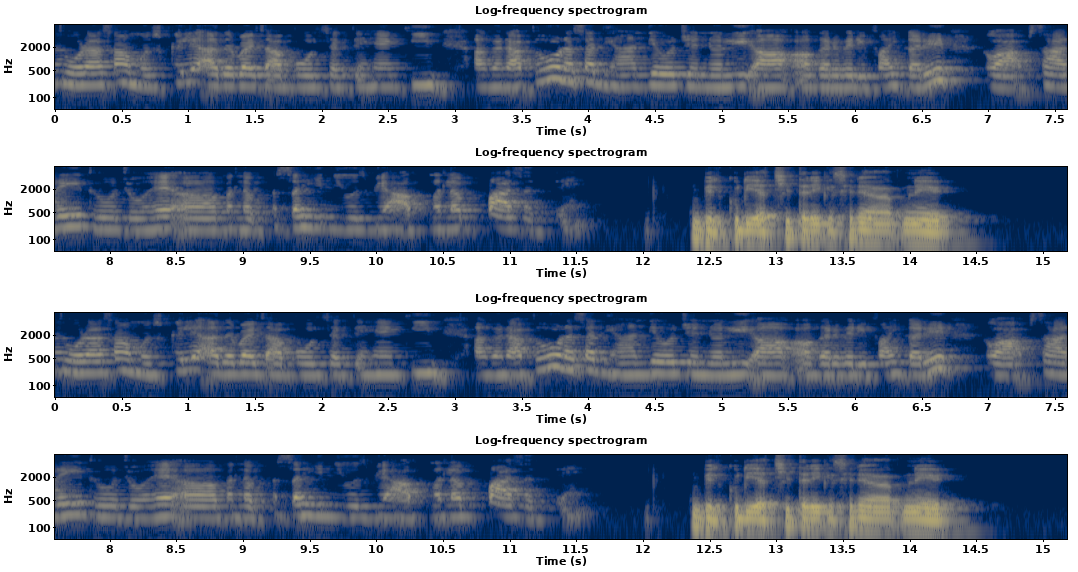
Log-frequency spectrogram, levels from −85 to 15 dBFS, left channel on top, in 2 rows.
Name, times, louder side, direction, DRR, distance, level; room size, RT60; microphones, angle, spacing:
voice 1, 0.0-11.5, left 1 dB, 85° left, 0 dB, 2.5 m, -31 dB
voice 2, 12.4-14.3, equal, 10° left, 4 dB, 0.7 m, -21 dB
13.5 x 4.5 x 6.1 m, 0.44 s
head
